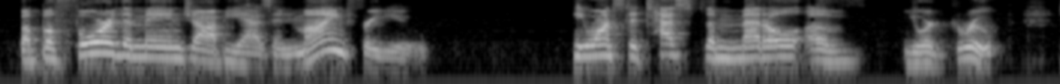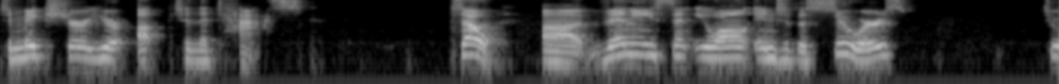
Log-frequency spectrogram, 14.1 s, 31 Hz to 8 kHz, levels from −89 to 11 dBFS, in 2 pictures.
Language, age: English, 30-49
